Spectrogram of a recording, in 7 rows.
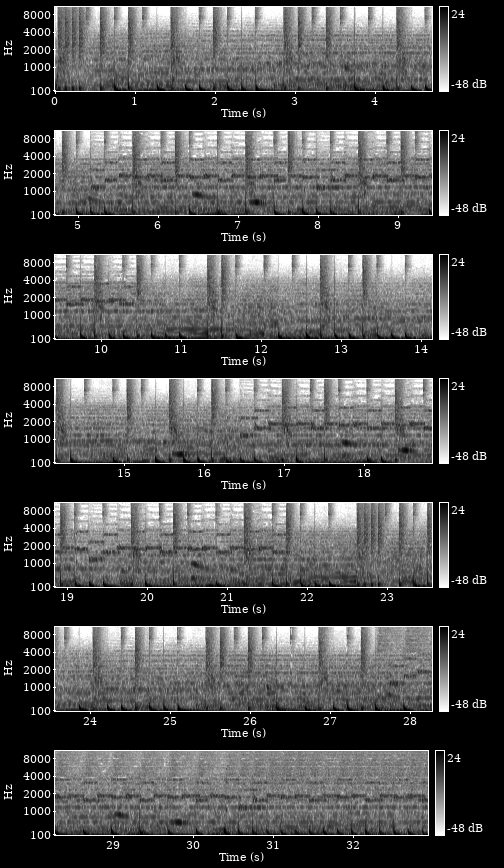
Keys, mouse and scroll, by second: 3.1 shift+click, 3.2 shift+click, 4.4 shift+click, 4.5 shift+click, 5.9 click, 7.0 ctrl+c, 8.5 click, 8.6 click, 10.3 click, 10.4 click, 11.7 click, 17.1 middle click, 18.2 click, 21.5 ctrl+v, 23.0 ctrl+z, 24.7 a, 26.0 b, 26.1 click, 27.5 Delete, 28.7 click, 28.8 click, 29.4 ctrl+v, 30.4 click, 31.4 shift+space, 32.5 Escape.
